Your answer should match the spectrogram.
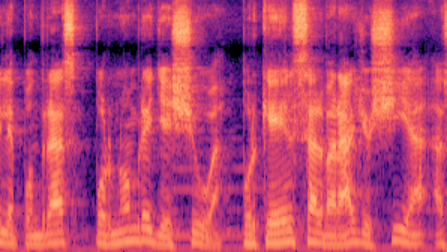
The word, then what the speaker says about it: Yeshua: de origen hebreo y se pronuncia yeshua Qué significa Salvador o el salvará yeshua se escucha muy diferente a la manera en la que pronunciamos Jesús el día de hoy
